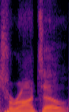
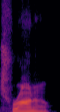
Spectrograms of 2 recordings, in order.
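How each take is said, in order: First: The second T is clearly pronounced. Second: The second T is dropped. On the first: It is said for listeners from outside the country. "I pronounced the second T because I know there's an American audience" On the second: It is how locals say it. "Local as a local, you don't pronounce that second T"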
